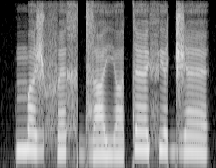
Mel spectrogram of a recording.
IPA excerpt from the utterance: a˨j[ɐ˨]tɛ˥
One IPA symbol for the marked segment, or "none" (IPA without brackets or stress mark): ɐ˨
